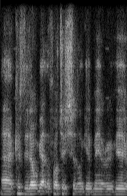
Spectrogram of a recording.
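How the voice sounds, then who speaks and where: This man's tone is dark and mellow, and his voice is somewhat breathy. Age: 70s. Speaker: drone videographer. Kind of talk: casual chat. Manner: hesitant.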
